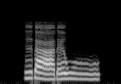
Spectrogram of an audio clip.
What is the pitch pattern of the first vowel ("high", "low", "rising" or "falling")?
high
